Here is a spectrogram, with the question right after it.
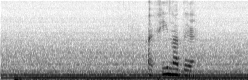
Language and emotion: Russian, neutral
